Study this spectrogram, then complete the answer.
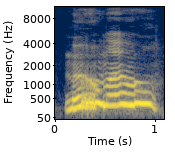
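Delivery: loud, high mock moo; bad cow impression. Child reading a picture book, doing a loud cow moo. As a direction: moo like a cow, badly on purpose. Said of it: "I really, really hate my cow one".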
